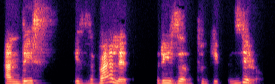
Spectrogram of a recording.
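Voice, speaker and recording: A woman guest lays out her points in a measured, explanatory way, slipping in dry humor. Her mid-pitched voice comes through a dull, muffled remote connection with no room sound at all. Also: breathy edge, no echo. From Finland. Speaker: guest customer experience expert. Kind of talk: interview answers.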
